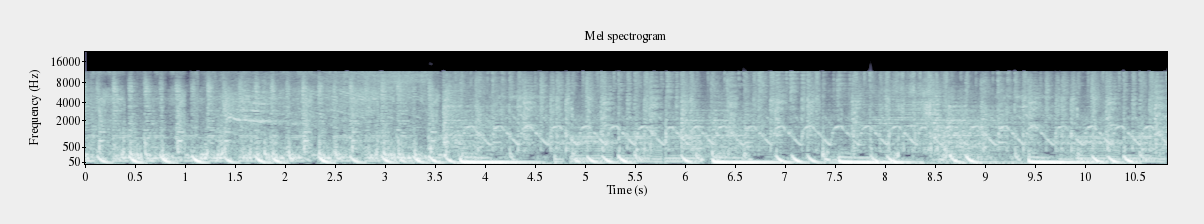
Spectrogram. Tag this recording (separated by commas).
Electronic music, Funk, Disco, Music, Techno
